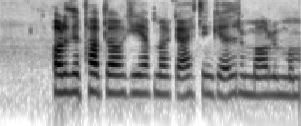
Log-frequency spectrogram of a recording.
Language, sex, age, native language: Icelandic, female, 30-39, Icelandic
